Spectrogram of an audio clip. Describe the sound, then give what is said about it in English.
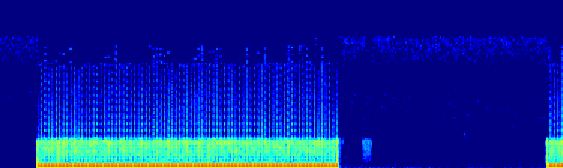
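A telephone tone sounds while a call is being dialed: a steady, single-pitched hum that holds for about two seconds, cuts out, then starts again just before the end. No voices are heard. “let's dial up Adam”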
